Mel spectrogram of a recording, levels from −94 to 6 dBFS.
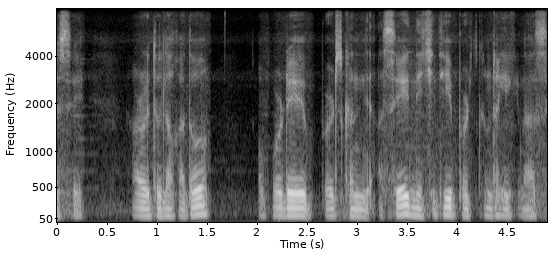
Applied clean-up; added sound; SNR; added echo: none; none; none; none.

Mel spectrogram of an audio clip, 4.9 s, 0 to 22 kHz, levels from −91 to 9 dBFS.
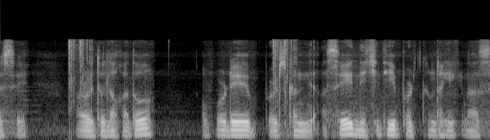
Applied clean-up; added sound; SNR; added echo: none; Camera; 17 dB; none.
